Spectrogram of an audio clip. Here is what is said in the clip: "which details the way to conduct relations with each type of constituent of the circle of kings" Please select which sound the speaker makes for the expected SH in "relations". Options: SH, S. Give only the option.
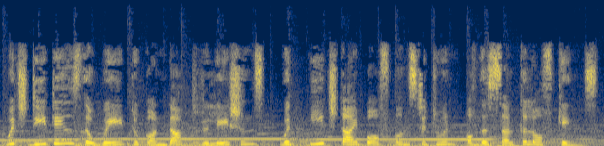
SH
